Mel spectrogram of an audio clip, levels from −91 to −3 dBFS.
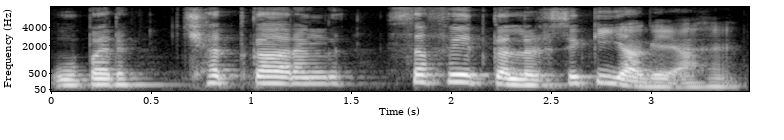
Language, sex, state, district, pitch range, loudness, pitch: Hindi, male, Uttar Pradesh, Lalitpur, 150-195 Hz, -16 LUFS, 185 Hz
